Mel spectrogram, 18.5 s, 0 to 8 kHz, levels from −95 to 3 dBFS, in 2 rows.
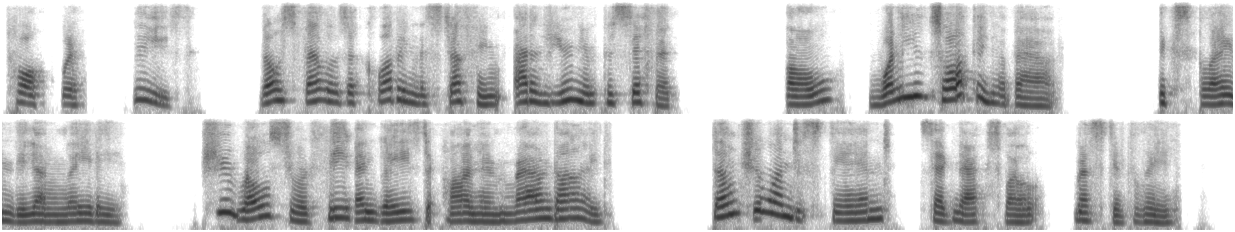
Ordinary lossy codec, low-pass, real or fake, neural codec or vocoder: Opus, 16 kbps; 7.2 kHz; fake; codec, 16 kHz in and 24 kHz out, 0.6 kbps, FireRedTTS-2 codec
